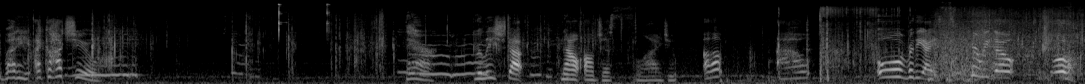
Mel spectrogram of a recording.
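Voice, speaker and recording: A woman's voice: sits high, background noise. A woman playing a plucky, wry young former journalist in an audio drama, speaking conversationally. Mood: frantic. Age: young adult. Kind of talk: first-person audio drama narration and acting.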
